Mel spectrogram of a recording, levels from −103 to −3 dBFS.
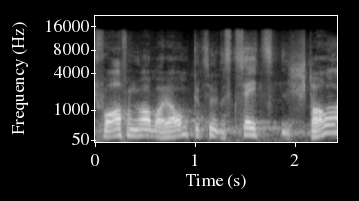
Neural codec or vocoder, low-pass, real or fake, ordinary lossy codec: codec, 44.1 kHz, 2.6 kbps, SNAC; 14.4 kHz; fake; none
